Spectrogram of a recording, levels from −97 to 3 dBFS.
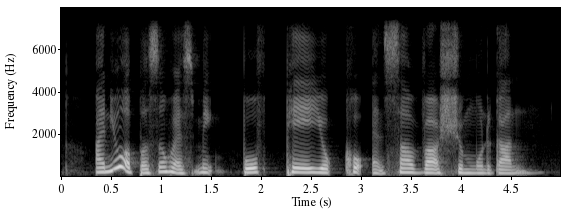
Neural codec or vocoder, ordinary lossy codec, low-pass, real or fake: none; none; 7.2 kHz; real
